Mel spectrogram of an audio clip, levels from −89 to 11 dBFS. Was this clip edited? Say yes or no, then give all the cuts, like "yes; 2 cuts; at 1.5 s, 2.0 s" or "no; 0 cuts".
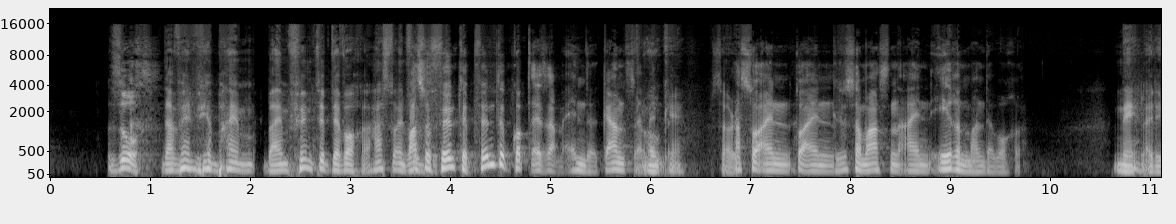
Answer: yes; 3 cuts; at 2.0 s, 7.5 s, 7.8 s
